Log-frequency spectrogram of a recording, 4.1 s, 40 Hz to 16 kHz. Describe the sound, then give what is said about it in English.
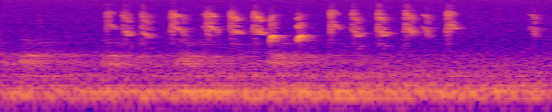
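A rapid series of sharp, high-pitched bird alarm calls repeats in quick bursts over a steady low rumble, with a brief pause near the end before a couple more calls. “Okay, alarm calls by 3-3.”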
